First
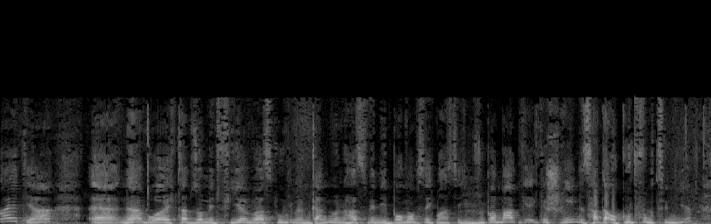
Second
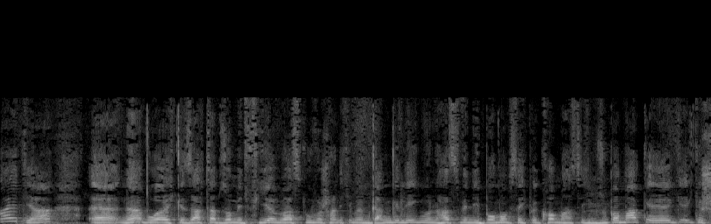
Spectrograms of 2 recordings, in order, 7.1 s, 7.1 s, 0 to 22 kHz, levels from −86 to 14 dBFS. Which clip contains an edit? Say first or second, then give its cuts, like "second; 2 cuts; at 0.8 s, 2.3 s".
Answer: first; 5 cuts; at 1.8 s, 2.9 s, 3.3 s, 4.4 s, 5.2 s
